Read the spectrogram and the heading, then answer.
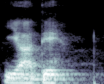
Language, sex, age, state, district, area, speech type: Manipuri, male, 30-45, Manipur, Thoubal, rural, read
